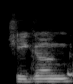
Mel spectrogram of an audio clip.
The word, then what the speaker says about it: Qigong: So it's just the same as Kung, like Kung Fu, Qigong, Qigong.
